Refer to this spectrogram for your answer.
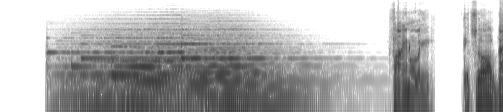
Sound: Windows XP Startup

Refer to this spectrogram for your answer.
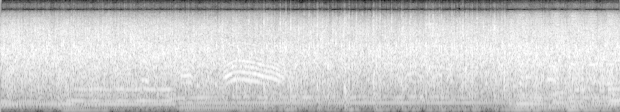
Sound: laughter and applause

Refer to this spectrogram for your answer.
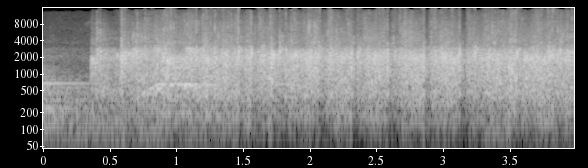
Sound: applause

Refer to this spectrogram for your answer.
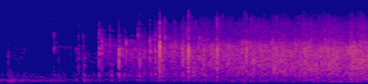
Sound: audience applauding

